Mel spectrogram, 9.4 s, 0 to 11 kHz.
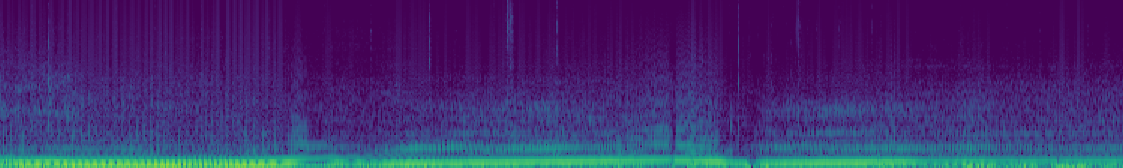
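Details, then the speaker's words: Honda S2000 on a test drive with the top down, after a new timing chain tensioner and an oil change: the engine note climbs smoothly through two pulls with a clean shift between and no stumble. It sounds healthy. "Small pull, ready? Here we go. I'm really hoping you guys could hear that."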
